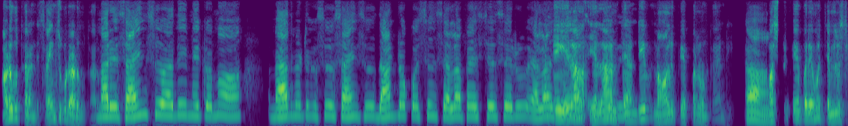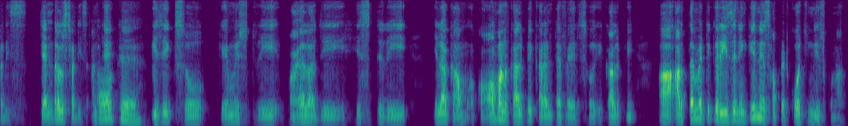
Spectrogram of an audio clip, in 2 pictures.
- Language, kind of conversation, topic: Telugu, podcast, విద్యా మరియు ఉద్యోగ నిర్ణయాల గురించి మీరు ఇతరులతో ఎలాంటి విధంగా చర్చిస్తారు?
- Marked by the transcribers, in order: other background noise; in English: "క్వషన్స్"; in English: "ఫేస్"; in English: "ఫస్ట్ పేపర్"; in English: "జనరల్ స్టడీస్. జనరల్ స్టడీస్"; in English: "కామ్ కామన్"; in English: "కరెంట్ అఫైర్స్"; in English: "అర్థమటిక్ రీజనింగ్"; in English: "సపరేట్"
